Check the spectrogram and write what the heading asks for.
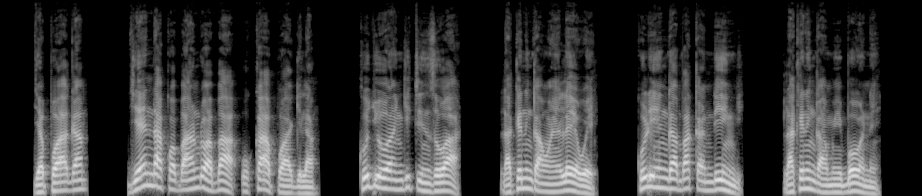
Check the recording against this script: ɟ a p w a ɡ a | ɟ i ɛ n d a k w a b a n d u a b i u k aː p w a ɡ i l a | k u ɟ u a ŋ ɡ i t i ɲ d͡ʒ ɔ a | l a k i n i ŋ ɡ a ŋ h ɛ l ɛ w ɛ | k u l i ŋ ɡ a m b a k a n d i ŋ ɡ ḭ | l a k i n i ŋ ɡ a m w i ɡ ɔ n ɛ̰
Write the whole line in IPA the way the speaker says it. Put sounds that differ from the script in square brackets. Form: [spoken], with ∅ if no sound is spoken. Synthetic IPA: ɟ a p w a ɡ a | ɟ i ɛ n d a k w a b a n d u a b [a] u k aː p w a ɡ i l a | k u ɟ u a ŋ ɡ i t i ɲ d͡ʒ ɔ a | l a k i n i ŋ ɡ a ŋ h ɛ l ɛ w ɛ | k u l i ŋ ɡ a m b a k a n d i ŋ ɡ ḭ | l a k i n i ŋ ɡ a m w i [b] ɔ n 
